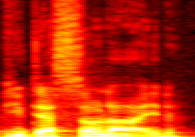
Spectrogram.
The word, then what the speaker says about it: budesonide: and so we have budesonide and we pronounce this s o n not as Sun but as sewn and I'm not going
